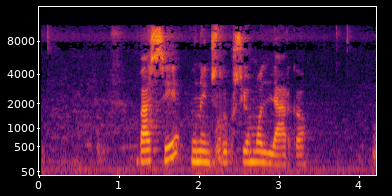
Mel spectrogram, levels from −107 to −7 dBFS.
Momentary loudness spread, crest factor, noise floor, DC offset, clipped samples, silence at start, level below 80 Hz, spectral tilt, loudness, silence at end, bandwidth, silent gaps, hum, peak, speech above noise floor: 15 LU; 22 dB; -59 dBFS; under 0.1%; under 0.1%; 0.75 s; -62 dBFS; -2 dB/octave; -28 LUFS; 0 s; 11.5 kHz; none; none; -10 dBFS; 30 dB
